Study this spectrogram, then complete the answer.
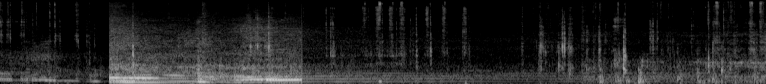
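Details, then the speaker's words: Land Rover Discovery TDV6 diesel starting after a battery replacement, with no faults and starting a little better. A short crank catches within about two seconds, then settles to a quiet, even idle. Normal start. "good oh that does start a little better good no faults after battery replacement"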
